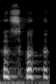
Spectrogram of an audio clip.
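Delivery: real high laugh bursting out; high giggling laugh. Real, not acted. Cracking up at her donut joke, high giggling. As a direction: giggle at your own joke.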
